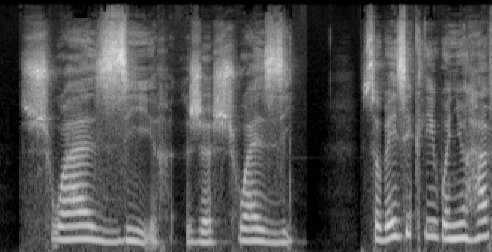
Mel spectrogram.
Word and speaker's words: choisir: You see that this letter S, when it's on its own, sometimes can do Z, like here, because it's surrounded by two vowels. Choisir, je choisis.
